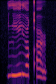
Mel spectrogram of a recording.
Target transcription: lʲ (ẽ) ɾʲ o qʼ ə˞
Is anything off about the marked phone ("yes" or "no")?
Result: no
